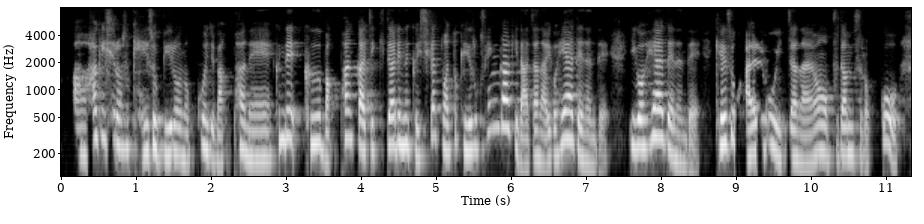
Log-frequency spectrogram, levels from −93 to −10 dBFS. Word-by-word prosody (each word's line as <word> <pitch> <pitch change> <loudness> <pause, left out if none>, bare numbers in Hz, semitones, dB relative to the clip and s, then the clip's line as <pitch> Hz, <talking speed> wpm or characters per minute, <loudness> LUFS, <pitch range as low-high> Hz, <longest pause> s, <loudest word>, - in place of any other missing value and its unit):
아 195 0 -2
하기 290 0 0
싫어서 240 -5 -2
계속 225 0 0
미뤄 195 0 +1
놓고 185 +8 -4
인제 195 -3 0
막판에 175 +1 -3
근데 280 -1 0
그 250 +1 +1
막판까지 215 - +1
기다리는 245 +2 +2
그 200 - -3
시간 310 +13 -4
동안 215 -4 -1
또 - - -9
계속 225 +1 0
생각이 385 - +3
나잖아요. 165 +4 -1
'이거 185 +2 -2
해야 280 +5 +4
되는데. 155 - -4 0.3
이거 235 -1 +4
해야 295 +4 +4
되는데.' 175 -10 -3 0.2
계속 255 +4 +4
알고 215 +5 +1
있잖아요, 185 +1 -1
부담스럽고. 195 - -2
215 Hz, 370 characters per minute, -22 LUFS, 185-250 Hz, 0.3 s, 해야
